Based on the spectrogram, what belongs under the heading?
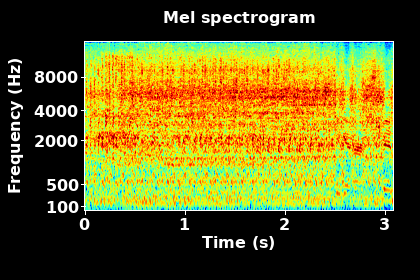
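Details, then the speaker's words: Tractor diesel at about minus 25°C, just started and warming up, having dropped from high idle to lower idle: hard, clattery idle holding a steady beat with a busy rattle on top; normal cold diesel idle. "oh man I just turned the camera off and it went from the high idle down to the lower idle really"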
